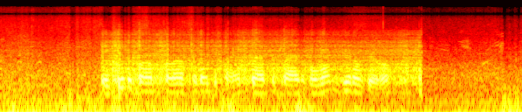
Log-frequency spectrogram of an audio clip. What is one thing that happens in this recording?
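A siren wails briefly from a vehicle.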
